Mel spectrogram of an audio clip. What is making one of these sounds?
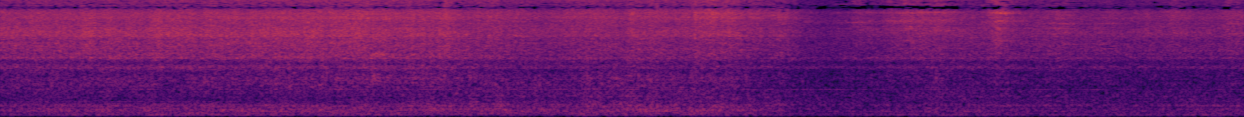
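Train wheels clatter and squeal on the rails as carriages roll by.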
